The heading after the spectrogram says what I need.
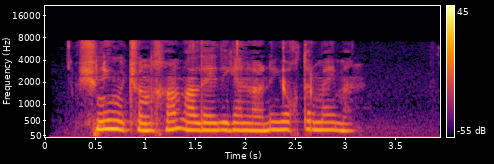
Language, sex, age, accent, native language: Uzbek, female, 19-29, Surxondaryo, Uzbek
